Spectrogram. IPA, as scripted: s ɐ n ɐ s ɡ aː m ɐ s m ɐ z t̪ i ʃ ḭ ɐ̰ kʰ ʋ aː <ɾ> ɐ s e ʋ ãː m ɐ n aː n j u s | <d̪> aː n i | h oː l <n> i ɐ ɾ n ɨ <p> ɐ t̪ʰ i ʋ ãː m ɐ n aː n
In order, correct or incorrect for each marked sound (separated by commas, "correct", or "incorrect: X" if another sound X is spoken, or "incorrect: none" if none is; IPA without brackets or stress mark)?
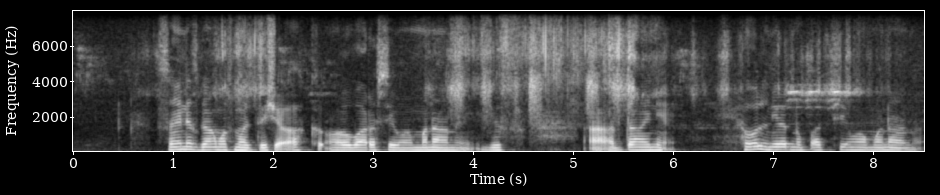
correct, correct, correct, correct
